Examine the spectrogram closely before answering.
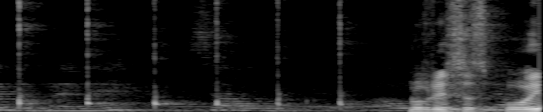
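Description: A parrot clicks its beak in quick, sharp taps.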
